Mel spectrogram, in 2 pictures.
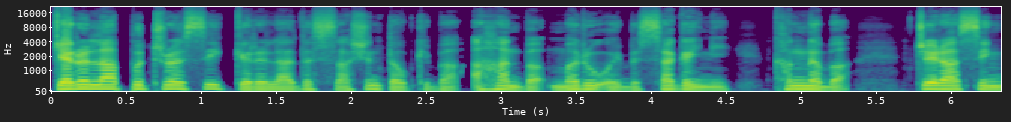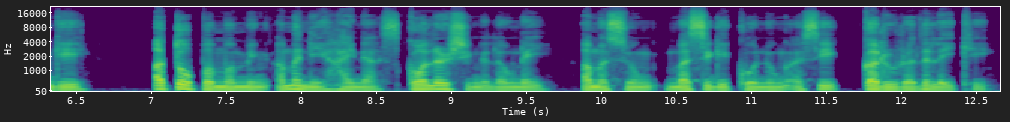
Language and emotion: Manipuri, neutral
